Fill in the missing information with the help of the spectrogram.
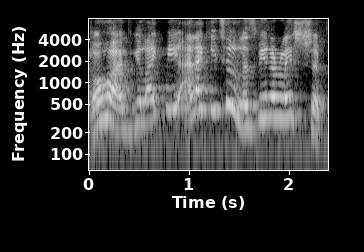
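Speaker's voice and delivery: lightly mocking an eager would-be partner; eager new lover. Mimicking someone jumping straight into a relationship, mock eager.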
